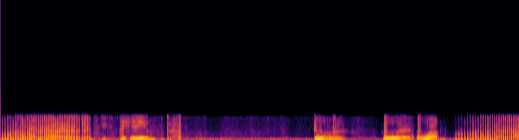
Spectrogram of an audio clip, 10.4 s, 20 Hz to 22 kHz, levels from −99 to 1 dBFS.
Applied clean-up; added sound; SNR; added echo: neural diffusion model UNIVERSE++.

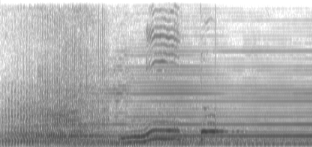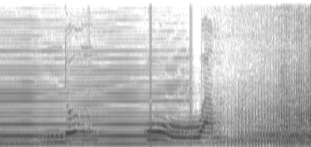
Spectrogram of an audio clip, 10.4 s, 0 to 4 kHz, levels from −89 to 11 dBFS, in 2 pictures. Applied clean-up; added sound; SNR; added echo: none; Motorcycle + Bowed string instrument; -1 dB; none.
